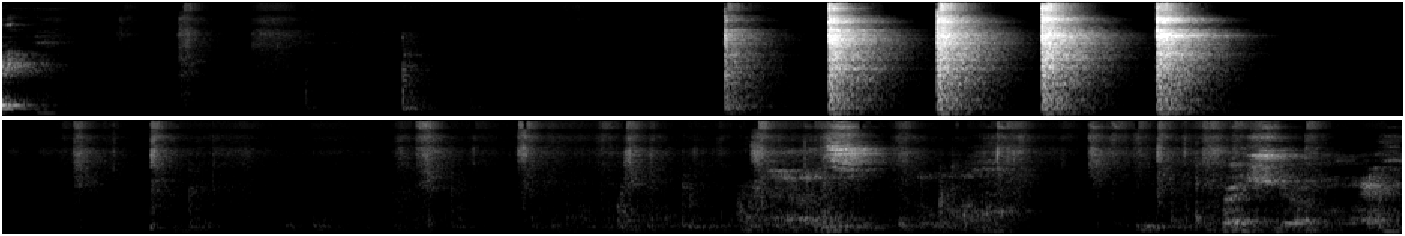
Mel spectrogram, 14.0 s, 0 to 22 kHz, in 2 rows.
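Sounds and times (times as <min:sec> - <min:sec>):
hammer striking metal: 0:03.6 - 0:06.3.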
